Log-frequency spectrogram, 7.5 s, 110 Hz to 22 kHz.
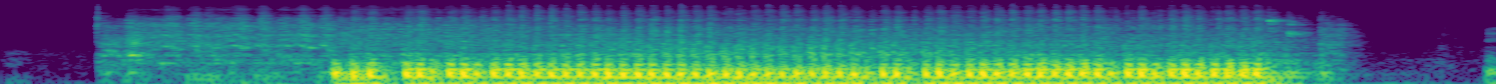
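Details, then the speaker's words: Husqvarna TE450 single-cylinder motorcycle right after fuel pump replacement, air filter reinstalled: catches within a second and settles into a firm, even thump about three a second, then shuts off; normal start and idle. "started up all right not too bad of a job"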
